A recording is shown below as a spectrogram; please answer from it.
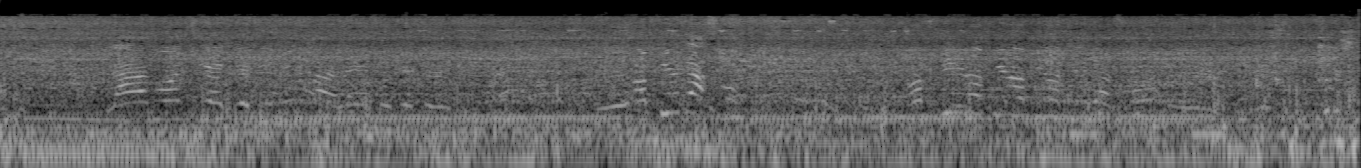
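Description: Street recording with a steady, heavy low rumble of vehicle engines, and people's voices calling out in short bursts over it.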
